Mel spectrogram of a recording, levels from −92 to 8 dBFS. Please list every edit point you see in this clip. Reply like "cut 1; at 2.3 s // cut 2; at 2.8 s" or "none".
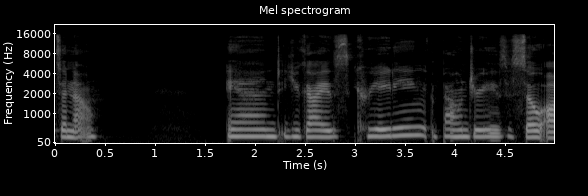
none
